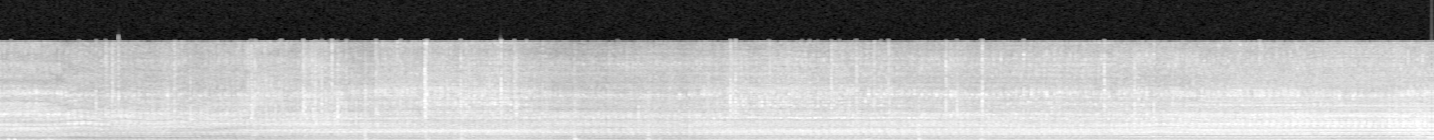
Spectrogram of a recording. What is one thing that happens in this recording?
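A tractor engine rumbles steadily and grows slightly louder.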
